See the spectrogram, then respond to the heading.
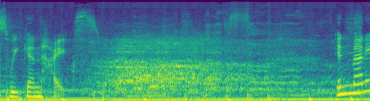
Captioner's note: laughter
